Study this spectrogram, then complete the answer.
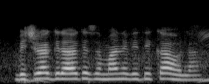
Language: Bhojpuri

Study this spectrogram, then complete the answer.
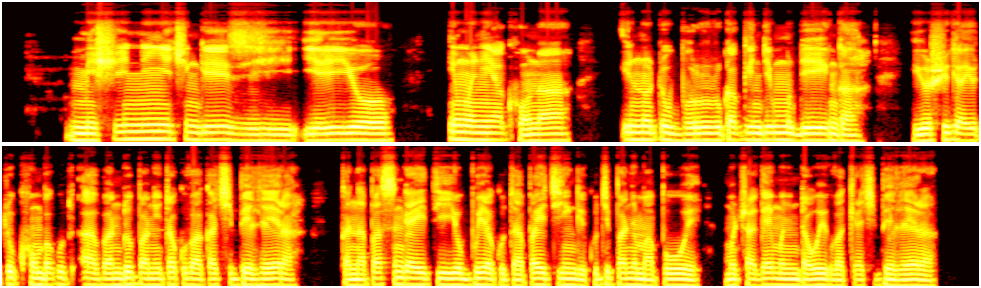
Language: Ndau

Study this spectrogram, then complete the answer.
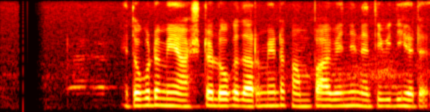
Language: Sinhala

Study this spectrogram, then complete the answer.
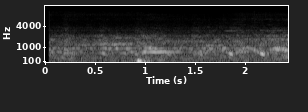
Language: Pashto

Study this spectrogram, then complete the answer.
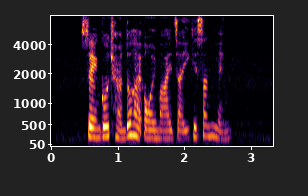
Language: Cantonese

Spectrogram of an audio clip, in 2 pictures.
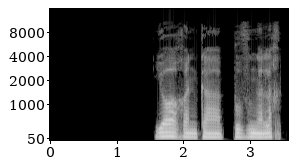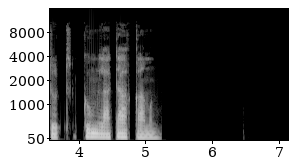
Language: Central Yupik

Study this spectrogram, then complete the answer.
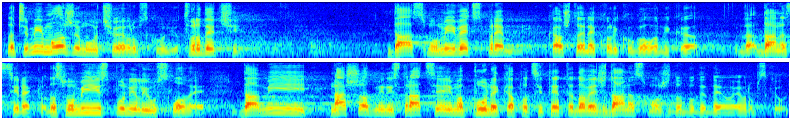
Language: Serbian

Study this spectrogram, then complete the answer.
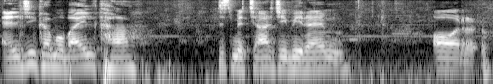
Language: Urdu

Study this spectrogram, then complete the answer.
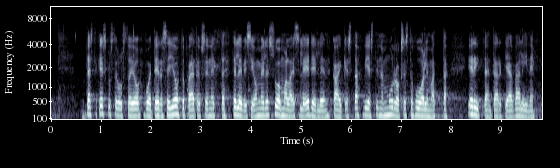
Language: Finnish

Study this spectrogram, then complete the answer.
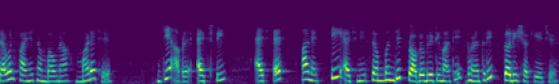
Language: Gujarati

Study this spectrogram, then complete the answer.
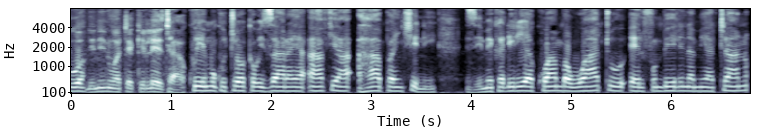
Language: Swahili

